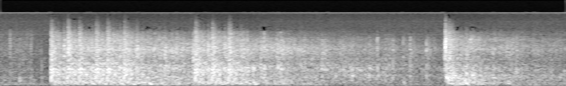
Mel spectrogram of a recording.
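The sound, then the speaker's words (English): Army troops fire guns on a peaceful rally in the Plaza of Three Cultures: three heavy booming bursts with long rumbling decays, linked by rough, continuous crackling shots. “The army is here and they're firing. They're letting go with just about everything they have.”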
